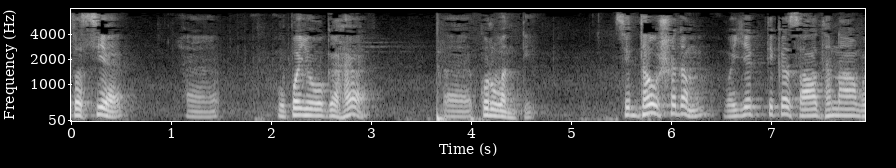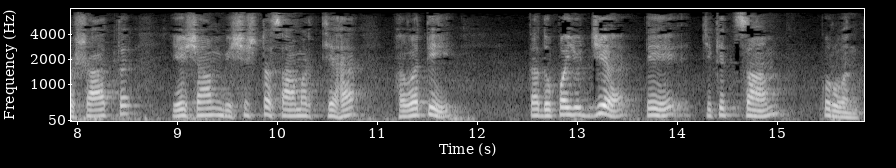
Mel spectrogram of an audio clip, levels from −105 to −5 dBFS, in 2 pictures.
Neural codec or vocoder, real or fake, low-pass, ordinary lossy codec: none; real; 7.2 kHz; MP3, 32 kbps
